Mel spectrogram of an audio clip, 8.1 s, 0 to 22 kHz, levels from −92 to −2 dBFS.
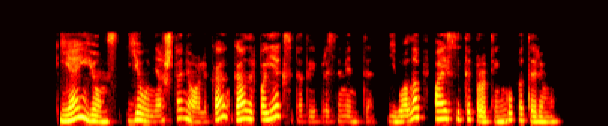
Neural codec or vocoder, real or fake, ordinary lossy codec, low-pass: none; real; AAC, 48 kbps; 7.2 kHz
